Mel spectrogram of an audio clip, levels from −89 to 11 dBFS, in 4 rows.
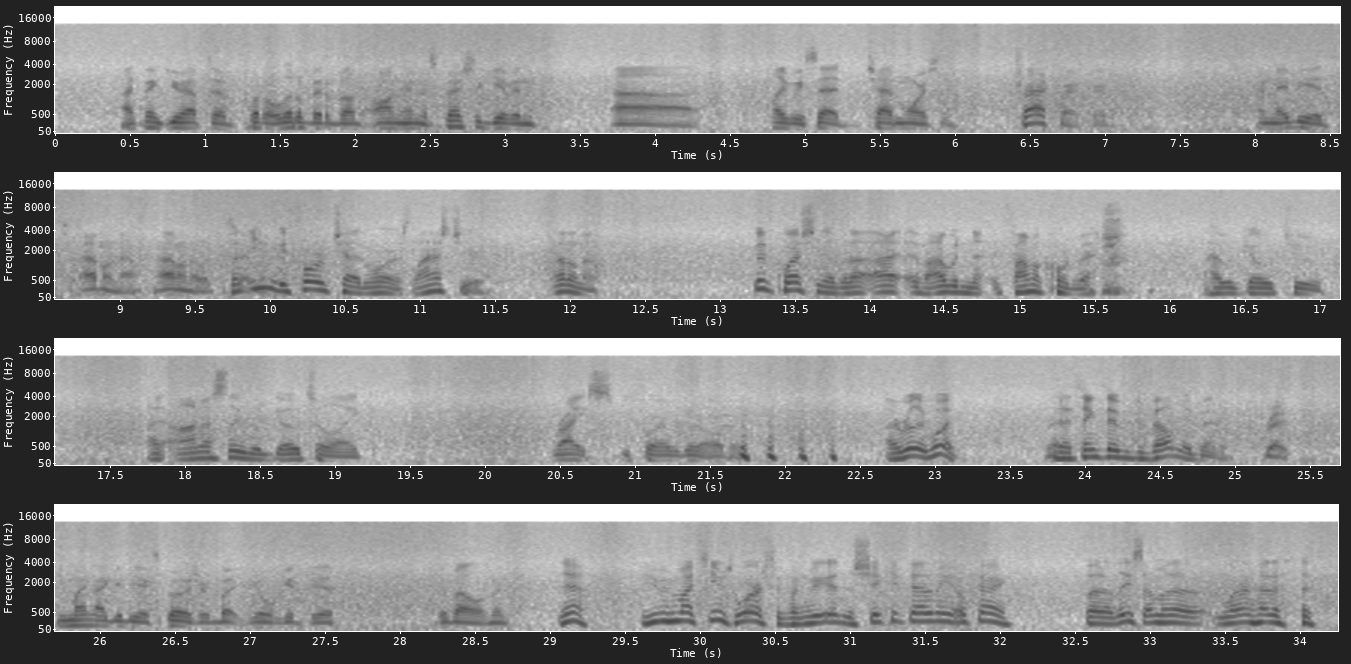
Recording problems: hiss; loud; throughout; 6 dB below the speech

